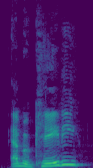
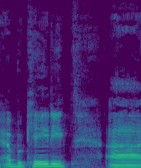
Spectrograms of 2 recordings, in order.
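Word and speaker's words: Ebiketie: Arnold Ebuke- Ebuketie, I think is how you say his name, Ebuketie.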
